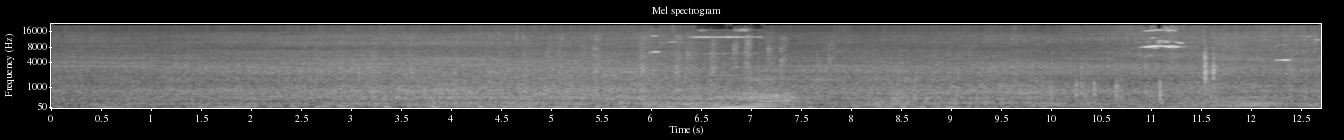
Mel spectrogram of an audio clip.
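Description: A BMW M2 rolls into a cars and coffee meet, a loud, continuous engine drone with a slight swell midway, broadband road and exhaust noise held close throughout.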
